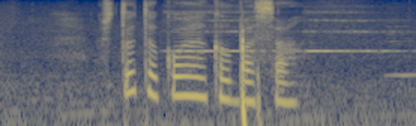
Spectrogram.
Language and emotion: Russian, neutral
